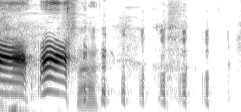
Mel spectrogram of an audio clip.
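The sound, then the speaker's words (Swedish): A baby in the video game Yoshi's Island screams, two loud shrill wails, then trails off into a quick run of short, fading sobbing bursts. “Och inte nog med att han skriker, du har ju dessutom nedräkningsklockan som låter.”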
